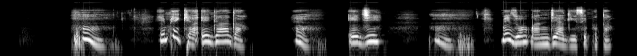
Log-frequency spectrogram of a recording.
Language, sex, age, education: Igbo, female, 30-45, secondary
